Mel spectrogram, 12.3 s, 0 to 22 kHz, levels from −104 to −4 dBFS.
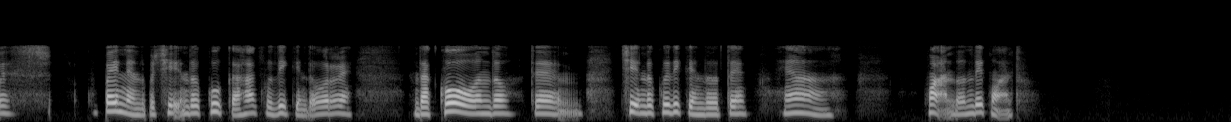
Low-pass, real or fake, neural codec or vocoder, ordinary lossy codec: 5.4 kHz; real; none; none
